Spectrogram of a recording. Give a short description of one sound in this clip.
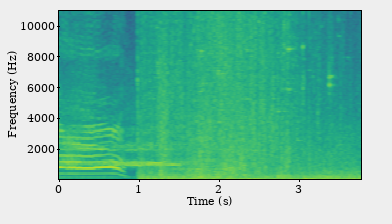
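A fire bursts with a loud blast.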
